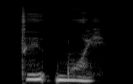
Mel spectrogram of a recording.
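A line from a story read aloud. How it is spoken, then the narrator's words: Quiet, breaking voice. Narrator (Russian): произнесла я тихо срывающимся голосом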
